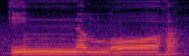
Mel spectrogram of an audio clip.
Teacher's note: اوپر زبر لام کو بولڈ کریں گے اور کھڑی زبر کی وجہ سے لام کو ایک الف کے برابر لمبا کریں گے ، لام کھڑی زبر لا، ہا زبر ہا، ان اللہ، میم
